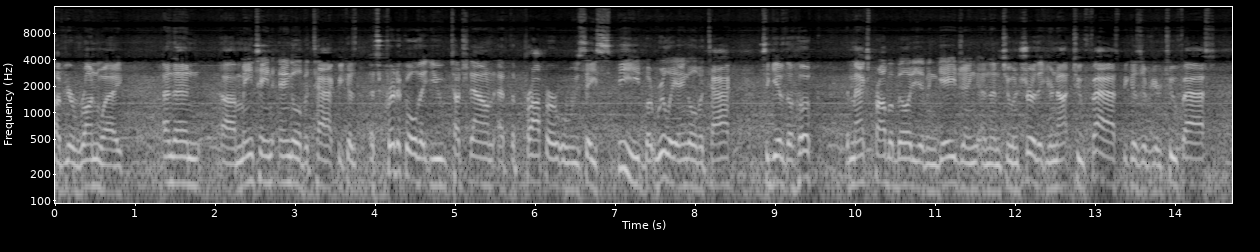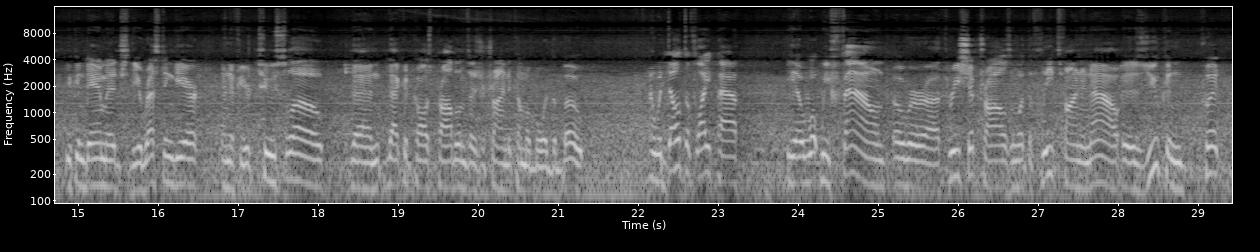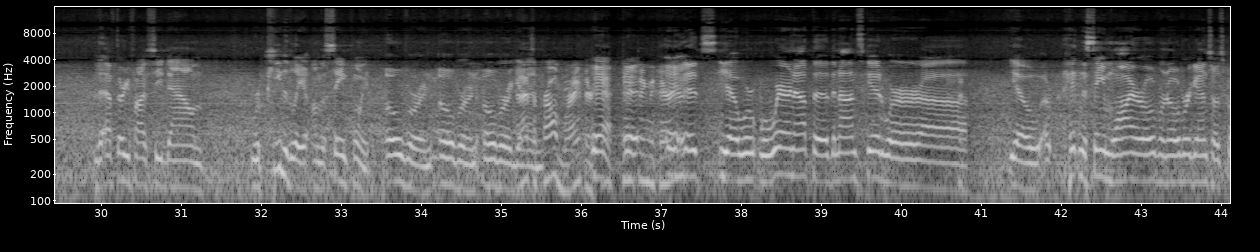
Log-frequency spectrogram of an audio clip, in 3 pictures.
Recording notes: The audio isn't fantastic because it was recorded inside the factory.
